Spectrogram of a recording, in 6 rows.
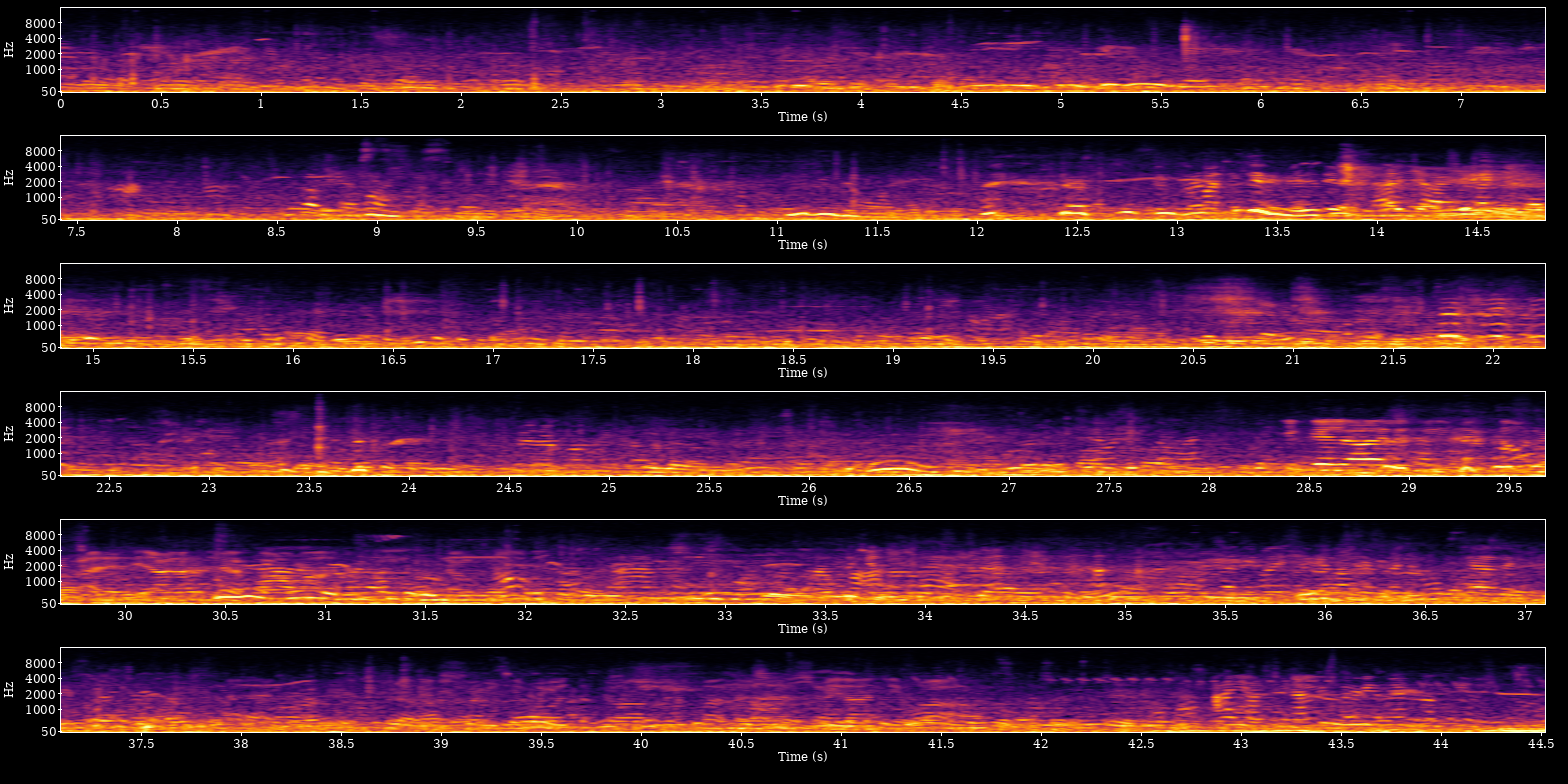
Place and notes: Perugia, Italia - people chilling on the grass
bells, people speaking, birds
[XY: smk-h8k -> fr2le]
Perugia, Italy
